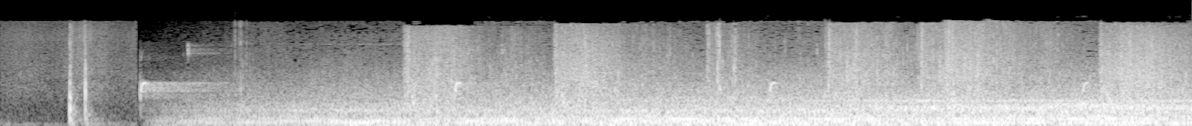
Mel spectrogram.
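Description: Footsteps crunch slowly on rocky ground.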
